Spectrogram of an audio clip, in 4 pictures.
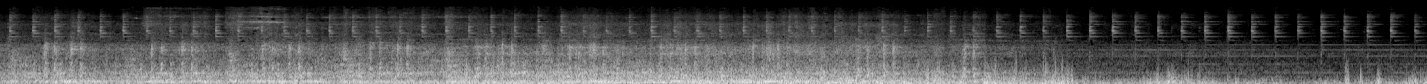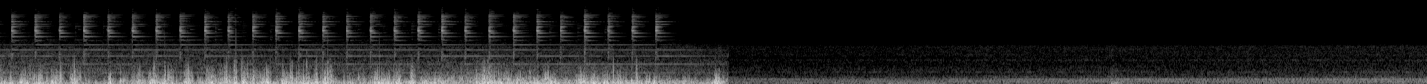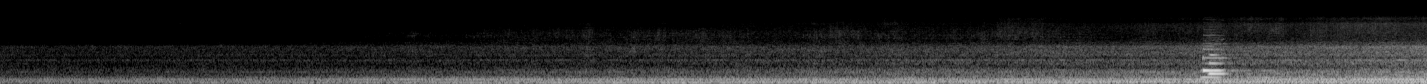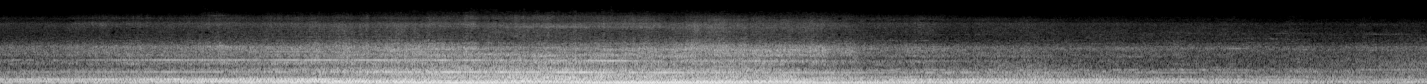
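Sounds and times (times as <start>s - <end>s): diesel locomotive engine drone: 0.0s - 57.0s
freight train passing: 0.0s - 57.0s
train horn toot: 40.4s - 41.9s.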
